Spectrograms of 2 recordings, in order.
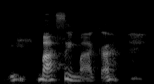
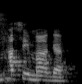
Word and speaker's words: Masi Magham: I can't pronounce it. What is that? Masi? Magham? Masi Maga. Yes. Masi Maga.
